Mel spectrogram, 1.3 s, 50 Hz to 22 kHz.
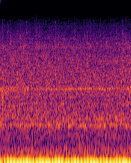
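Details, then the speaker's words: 1979 Ford F100, 300 straight six, Holley 390 4-barrel, dual port intake, header, dual exhaust, about 50 miles after revival from 1992: deep, steady, even idle, no knocks or stumbles; idle still needs slight adjusting, runs healthy. "Still have to adjust the idle a little bit. But besides that, it's running great. Sounds really cool. Sounds like a bunch of bees when you get on it."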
